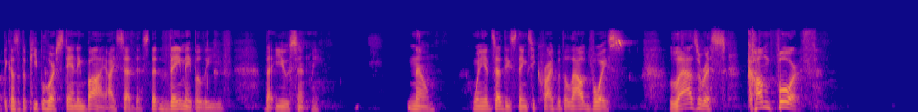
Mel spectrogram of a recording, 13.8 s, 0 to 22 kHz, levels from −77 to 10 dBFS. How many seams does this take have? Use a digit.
1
